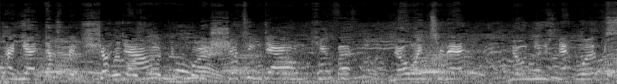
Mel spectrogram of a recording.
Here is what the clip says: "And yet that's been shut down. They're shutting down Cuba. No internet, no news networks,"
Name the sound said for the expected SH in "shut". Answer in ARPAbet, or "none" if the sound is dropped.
SH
